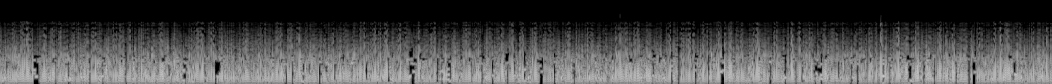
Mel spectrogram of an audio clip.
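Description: Shelby Cobra's V8 engine idling steadily while the car stands still.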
